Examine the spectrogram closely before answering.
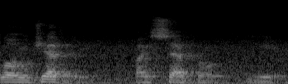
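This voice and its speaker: The speaker has an American accent. Audible room echo surrounds the voice. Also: man. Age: 70s. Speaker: keynote speaker, paraplegic rehabilitation advocate. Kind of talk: keynote speech. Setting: conference stage with audience. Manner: formal.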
